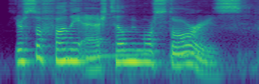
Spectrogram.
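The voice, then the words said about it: Imitates another person's hard-to-place accent. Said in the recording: “Where that accent comes from?”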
